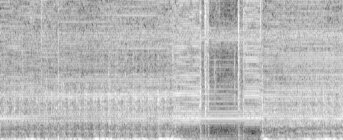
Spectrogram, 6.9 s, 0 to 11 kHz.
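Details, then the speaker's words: 1976 Chrysler Newport, sitting since about 2012–2013, starting fluid applied, fluids unchecked, Chrysler 4-barrel carb linkage seized: uneven starter churning in short bursts with no firing or catch; cranks well but no start. "Actually turns good. Alright. But no bang."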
